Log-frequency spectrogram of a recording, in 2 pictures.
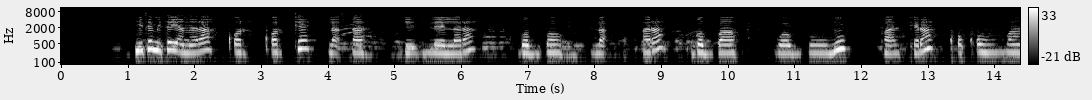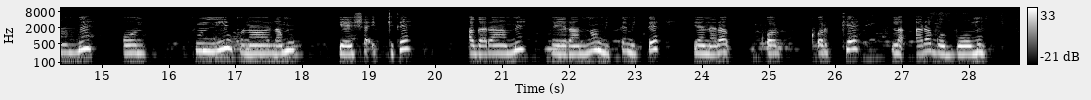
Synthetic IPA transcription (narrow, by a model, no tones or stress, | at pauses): mɪt̪ɛmɪt̪ɛjɐnɐɾɐ | kʼɔɾ | kʼɔɾkːɛ | lɐʔɐ | leːlːɐɾɐ | ɡɔbːɔlɐ | ɐɾɐɡɔbːa | ɡɔbːumʊ | pɐɾkːɛɾɐ | kʼɔkʼːɔwamːɛ | ɔn | t̪ʊnːit̪ɔnaːlɐmʊ | ɡ̥e̞ːʃːɐ̰ʔɪkːɪt̪ɛ | ɐɡɐɾaːmːɛ | he̞ːɾanːɔmɪt̪ːɛmɪt̪ːɛ | jɐnɐɾɐ | kʼɔ | kʼɔɾkʰːɛlɐʔɐɾɐɡɔbːoːmʊ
